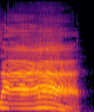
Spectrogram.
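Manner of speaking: loud high cry of frustration; frustrated yell. Real, not acted. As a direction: let out an exasperated shout. Frustrated cry mid-rant.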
